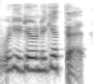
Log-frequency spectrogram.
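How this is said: It is asked in a gentle, non-judgmental tone.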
